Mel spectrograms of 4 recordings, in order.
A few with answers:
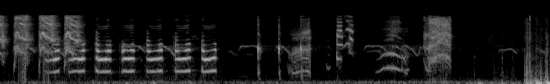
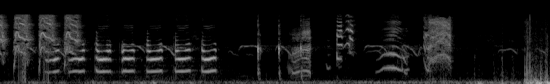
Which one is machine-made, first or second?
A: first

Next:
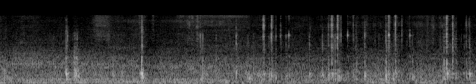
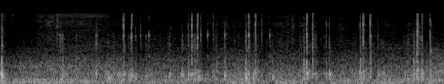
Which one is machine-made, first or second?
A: first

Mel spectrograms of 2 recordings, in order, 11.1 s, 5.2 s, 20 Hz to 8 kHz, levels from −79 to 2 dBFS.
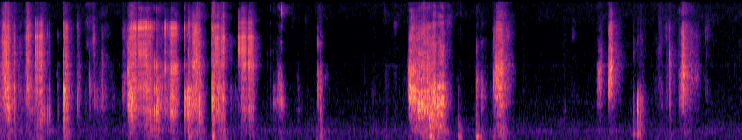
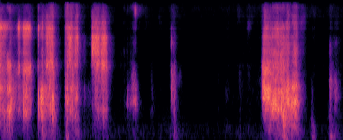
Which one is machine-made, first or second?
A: second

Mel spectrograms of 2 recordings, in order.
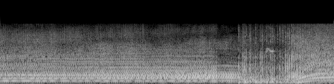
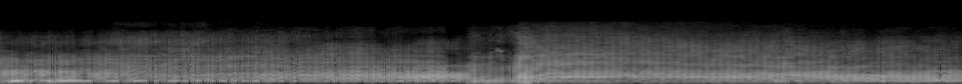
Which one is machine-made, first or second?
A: second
